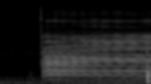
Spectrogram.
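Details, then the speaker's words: Faulty second-hand wrist blood pressure monitor being tested: a click, then steady electric pump buzz as the cuff inflates and tightens, over faint hum; the reading then failed with an error. "yeah it's definitely getting tighter still getting tighter"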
